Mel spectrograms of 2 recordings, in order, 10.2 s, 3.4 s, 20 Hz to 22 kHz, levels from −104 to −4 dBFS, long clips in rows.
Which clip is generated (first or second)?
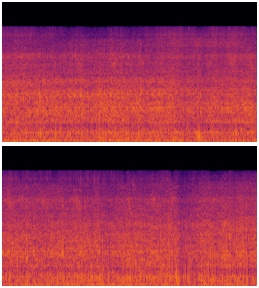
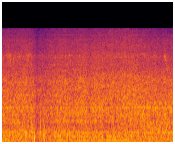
first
